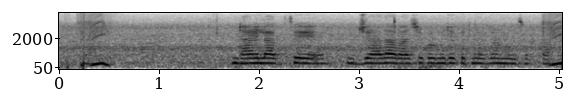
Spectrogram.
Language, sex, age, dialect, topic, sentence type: Hindi, female, 31-35, Kanauji Braj Bhasha, banking, question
